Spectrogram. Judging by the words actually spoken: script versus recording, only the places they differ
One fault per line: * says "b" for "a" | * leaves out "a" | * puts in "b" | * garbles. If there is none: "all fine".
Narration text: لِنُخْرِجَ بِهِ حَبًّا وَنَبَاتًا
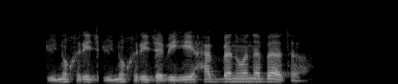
* puts in "لِنُخْرِجَ"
